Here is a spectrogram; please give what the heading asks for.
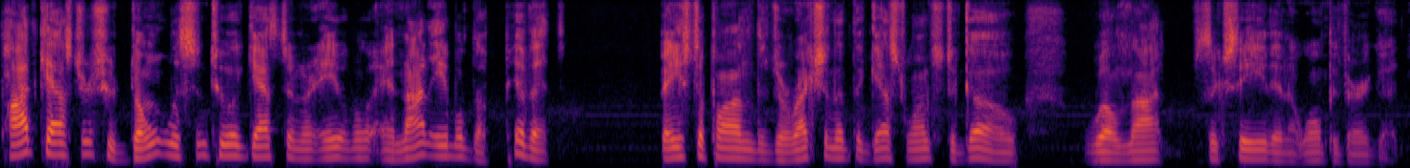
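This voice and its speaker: A man's voice: mid-range voice, normal speed, mellow, no room sound. A middle-aged man hosting a podcast, talking casually and rambling, with frequent restarts. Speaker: podcast and radio show host. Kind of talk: casual interview chat.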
